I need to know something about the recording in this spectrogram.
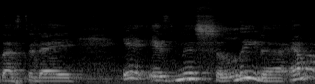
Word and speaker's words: Shalita: special guest with us today it is Miss shalita am I pronouncing it right yes cause I will chop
